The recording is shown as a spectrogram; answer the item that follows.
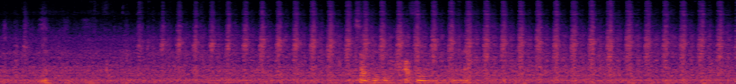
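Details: Rottweiler giving birth to a litter of puppies, panting steadily: quick, breathy huffs repeated more than twice a second throughout, with a soft murmur of human voices midway.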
